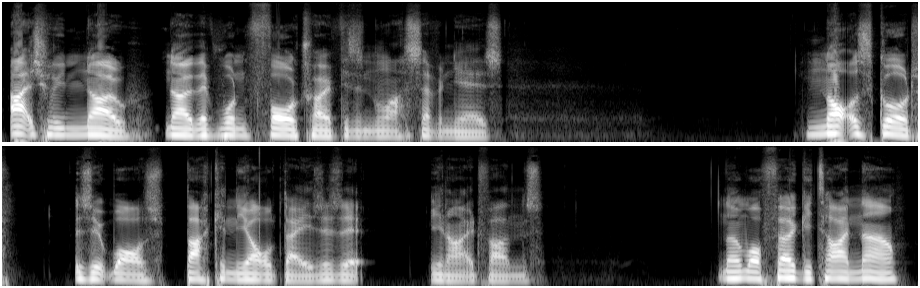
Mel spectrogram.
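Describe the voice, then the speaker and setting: A young man delivers an exasperated football rant at an unhurried pace, hammering the same points again and again. His voice comes through smooth and clean, with a dry, close sound. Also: medium pitch, dry recording. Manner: exasperated, repeats points for emphasis. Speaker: football vlogger. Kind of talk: ranting football commentary.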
